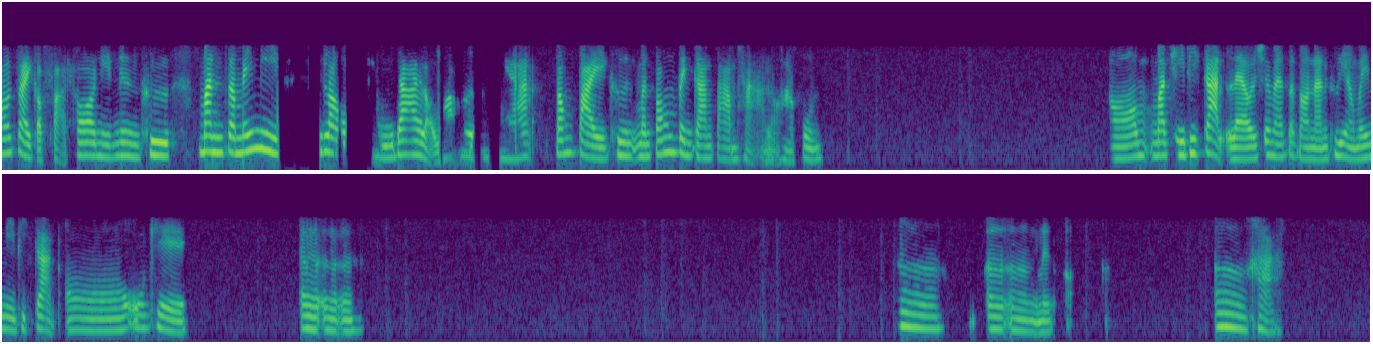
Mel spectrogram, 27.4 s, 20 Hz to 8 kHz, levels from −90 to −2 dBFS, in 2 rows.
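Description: A speech clip. Between 0.6 and 1.83 s an AMR rate drop cuts the narrowband codec from 12.2 to 5.9 kbps, spending fewer bits on the voice itself. The band stays the same and nothing goes silent, but the voice turns rougher and more synthetic until the rate recovers. Three short bursts of the other side's voice leaking through, faint at about 20 to 25 dB below the talker, sit at 2.74 to 2.79 s, 3.30 to 3.35 s and 4.35 to 4.39 s. They are likely loudspeaker sound that the echo canceller failed to remove from the microphone, and they come through as scraps. Overlapping them, from 2.79 to 5.21 s, the talker's speech is suppressed in double talk. With both sides speaking at once, the canceller apparently cannot separate the talker from the echo and turns both down. The talker's voice dips and breaks up in pieces over roughly two seconds in total, falling by around 40 dB at the deepest point.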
